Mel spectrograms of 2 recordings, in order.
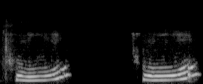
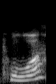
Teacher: cái âm này là âm u em nhá em âm u ha chúng ta sẽ đọc là thú thú không phải thúa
